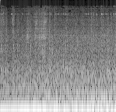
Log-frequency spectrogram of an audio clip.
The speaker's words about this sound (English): I keep driving, alone, thinking about other people's conversations.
